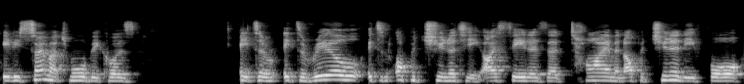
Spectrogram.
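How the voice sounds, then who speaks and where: With an Australian accent, a woman talks at a moderate pace, her fairly low pitch held in fairly even intonation. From Australia, Sydney. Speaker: naturopath and menopause coach. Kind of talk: interview.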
